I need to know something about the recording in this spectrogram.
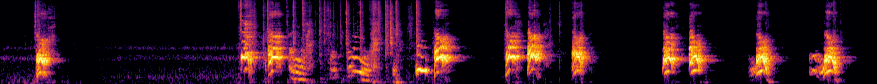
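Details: Pomeranian barking: one sharp high yap, a pause with a faint steady hum, then a dense burst of overlapping yaps and snuffles, followed by crisp barks in pairs about every second and a half.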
